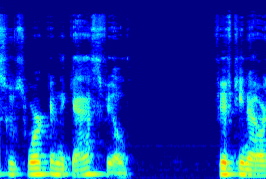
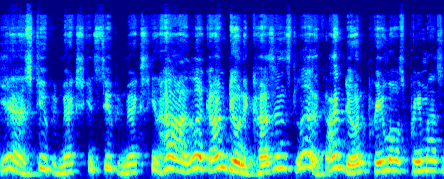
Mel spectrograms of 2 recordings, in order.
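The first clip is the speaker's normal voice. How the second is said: much higher, bratty mock taunt; hammed-up boyish taunting, pitched way up; dumb teen boy showing off; 12 semitones higher than usual. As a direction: play his thirteen-year-old self showing off to cousins. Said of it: "I was like".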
